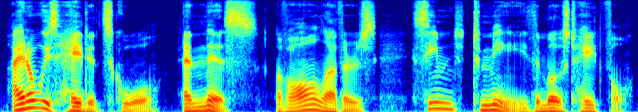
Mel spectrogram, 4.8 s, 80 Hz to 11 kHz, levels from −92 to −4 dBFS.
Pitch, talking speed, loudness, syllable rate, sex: 115 Hz, 200 wpm, -21 LUFS, 5.2 syllables/s, male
